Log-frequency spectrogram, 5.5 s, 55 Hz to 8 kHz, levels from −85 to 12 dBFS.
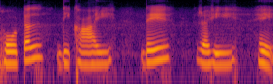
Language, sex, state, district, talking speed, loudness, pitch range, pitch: Hindi, female, Madhya Pradesh, Dhar, 55 wpm, -16 LUFS, 180-225 Hz, 190 Hz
